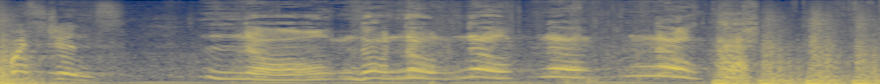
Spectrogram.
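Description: A man cries out in panic, over and over.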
